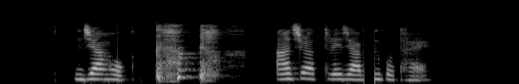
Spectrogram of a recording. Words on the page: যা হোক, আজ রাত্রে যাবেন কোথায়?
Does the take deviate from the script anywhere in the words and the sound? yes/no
yes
